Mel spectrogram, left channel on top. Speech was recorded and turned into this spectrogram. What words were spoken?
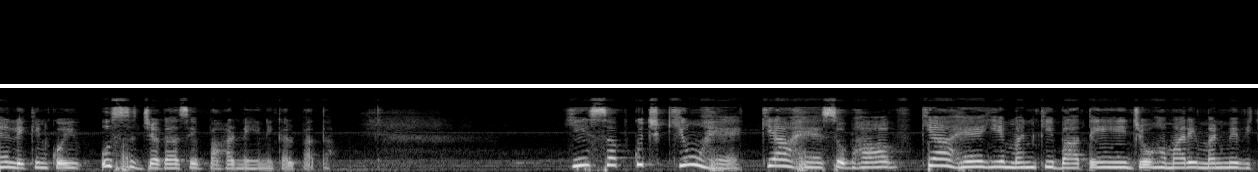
लेकिन कोई उस जगह से बाहर नहीं निकल पाता। ये सब कुछ क्यों है? क्या है स्वभाव? क्या है ये मन की बातें जो हमारे मन में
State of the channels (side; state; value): left; silent; digital silence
